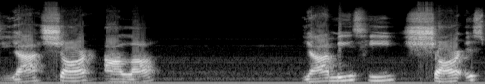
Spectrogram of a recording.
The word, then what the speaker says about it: Israel: If you're an Israelite, which the word Israel means, the word Israel broke it down, pronounced YASHARAHLA.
